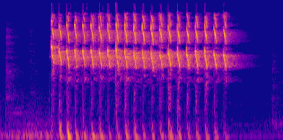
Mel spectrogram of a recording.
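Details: Clear cililin song for training other songbirds: one loud, sustained trill of about twenty rapid, sharp high notes lasting two seconds, evenly spaced, then silence.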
